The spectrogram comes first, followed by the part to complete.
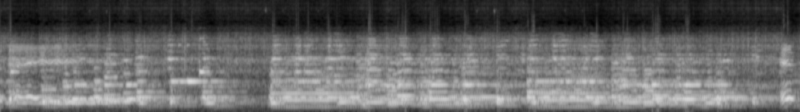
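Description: An old gramophone record playing on a portable record player: an instrumental passage of a dance-band song between sung verses, with no treble and scattered surface ticks. The band drops briefly softer about two and a half seconds in, then comes back fuller.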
